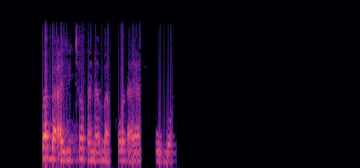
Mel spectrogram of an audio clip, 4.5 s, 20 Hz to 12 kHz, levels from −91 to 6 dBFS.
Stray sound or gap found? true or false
false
